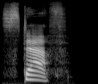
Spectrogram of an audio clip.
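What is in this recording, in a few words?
"staff", American English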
